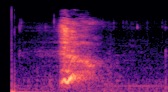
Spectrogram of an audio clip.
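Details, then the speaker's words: Mother with sudden hiccups while feeding her young child: a single short, abrupt voiced hiccup over quiet room noise. "mommy's got hiccups haven't you i don't know why she's got hiccup so just come out of nowhere"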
